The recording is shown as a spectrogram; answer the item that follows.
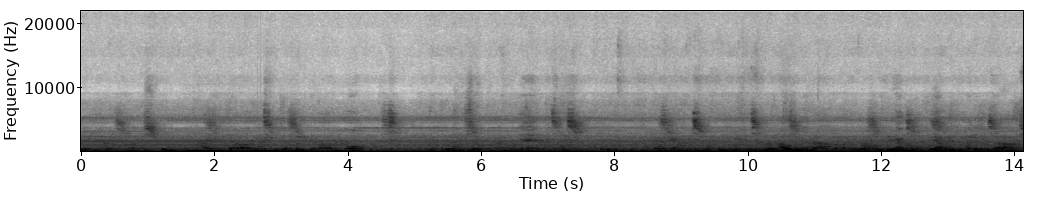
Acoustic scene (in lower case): residential area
